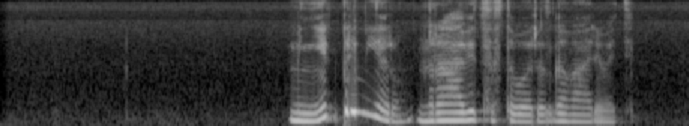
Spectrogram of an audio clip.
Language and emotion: Russian, positive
